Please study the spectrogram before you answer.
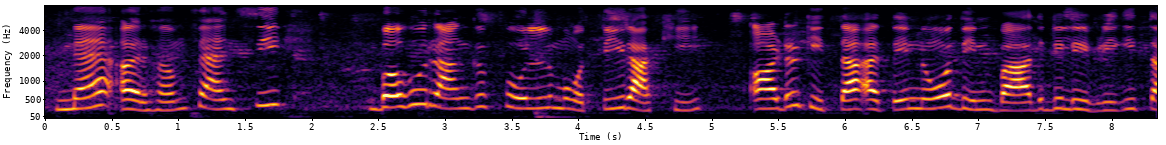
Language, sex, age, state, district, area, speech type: Punjabi, female, 18-30, Punjab, Pathankot, urban, read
